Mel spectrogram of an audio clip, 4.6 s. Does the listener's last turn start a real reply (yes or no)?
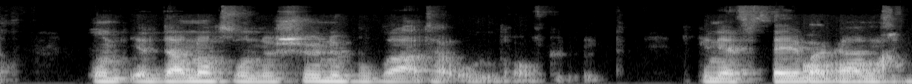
no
